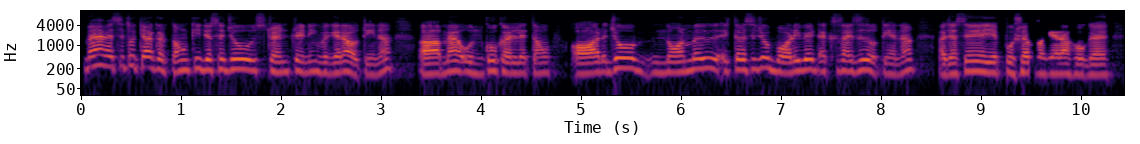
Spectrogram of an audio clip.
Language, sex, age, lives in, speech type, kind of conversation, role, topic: Hindi, male, 20-24, India, conversation, advice, user, मैं नियमित रूप से व्यायाम करने की आदत क्यों नहीं बना पा रहा/रही हूँ?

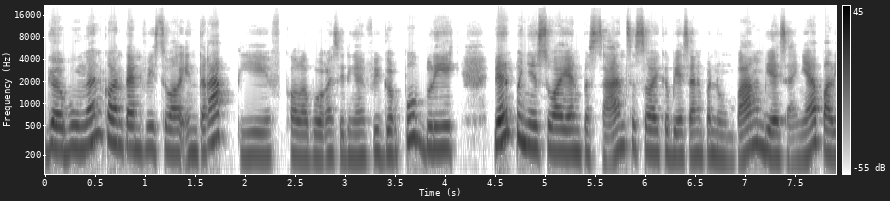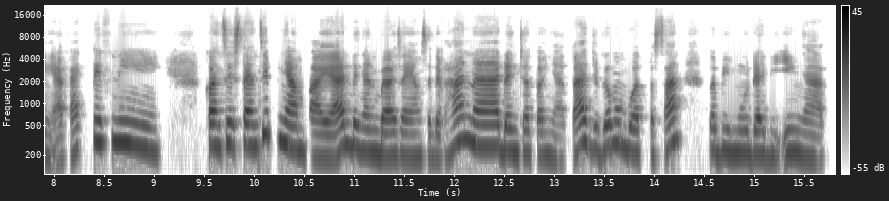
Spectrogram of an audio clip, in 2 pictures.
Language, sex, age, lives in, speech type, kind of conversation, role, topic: Indonesian, female, 20-24, Indonesia, read, expert-assistant, expert, Ada banyak pendapat tentang efektivitas masker dalam mencegah penularan penyakit. Bagaimana cara mengetahui informasi mana yang benar di tengah perdebatan publik ini?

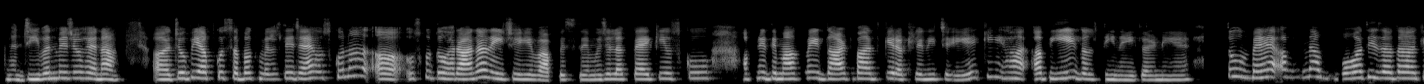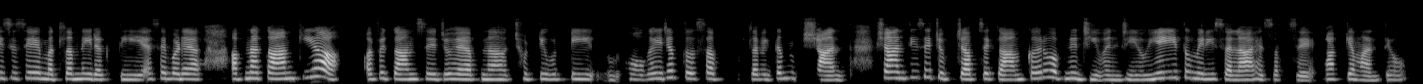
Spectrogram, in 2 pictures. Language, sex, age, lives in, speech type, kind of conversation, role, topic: Hindi, female, 25-29, India, conversation, unstructured, none, आपने अपने जीवन में सबसे बड़ा सबक क्या सीखा है?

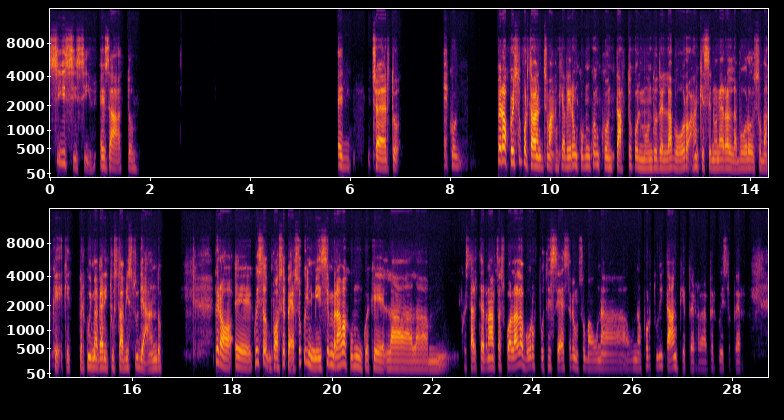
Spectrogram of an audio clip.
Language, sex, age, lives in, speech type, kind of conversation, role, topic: Italian, female, 50-54, Italy, conversation, podcast, guest, Cosa pensi dell’alternanza scuola-lavoro e degli stage?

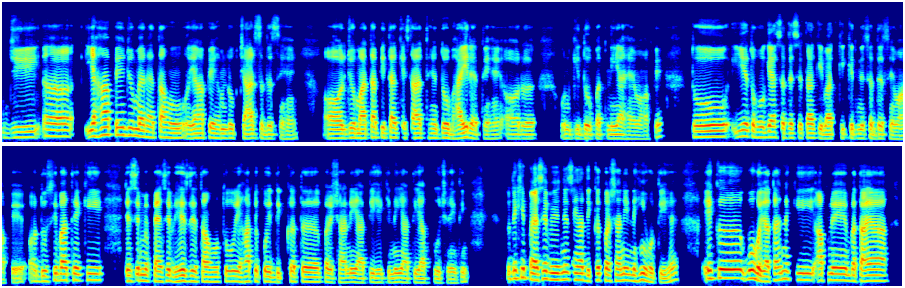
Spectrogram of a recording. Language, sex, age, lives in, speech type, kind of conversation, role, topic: Hindi, male, 45-49, India, conversation, advice, user, सीमाएँ और सम्मान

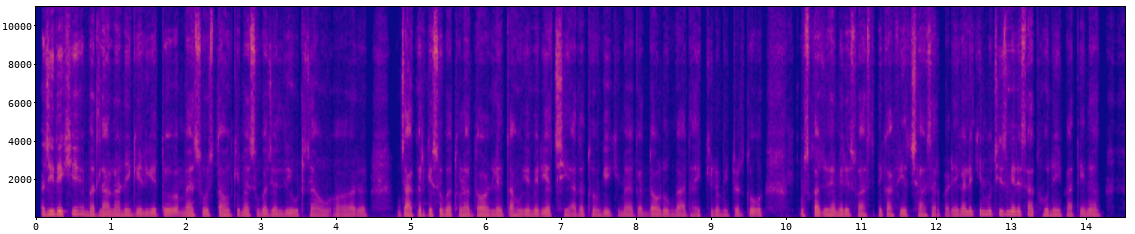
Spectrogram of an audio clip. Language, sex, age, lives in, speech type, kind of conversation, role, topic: Hindi, male, 20-24, India, conversation, advice, user, मैं ध्यान कैसे बनाए रखूँ और आलस्य से कैसे निपटूँ?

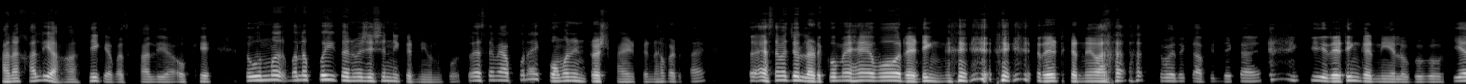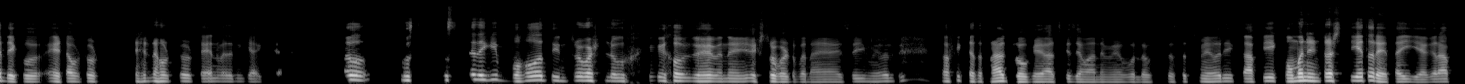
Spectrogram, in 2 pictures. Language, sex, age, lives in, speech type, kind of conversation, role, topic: Hindi, male, 25-29, India, conversation, podcast, guest, नए शहर में आसानी से दोस्त कैसे बनाएँ?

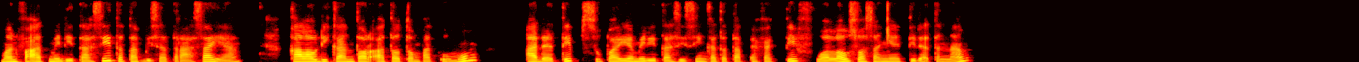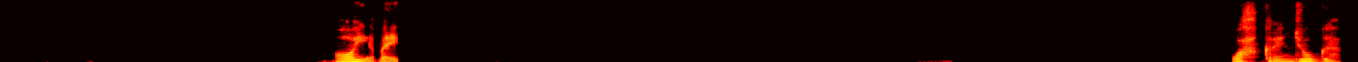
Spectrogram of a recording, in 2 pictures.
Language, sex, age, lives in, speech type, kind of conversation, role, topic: Indonesian, female, 20-24, Indonesia, read, expert-assistant, asker, Kenapa kadang jantung saya berdetak lebih cepat padahal sedang santai? Apakah ini wajar secara fisiologi?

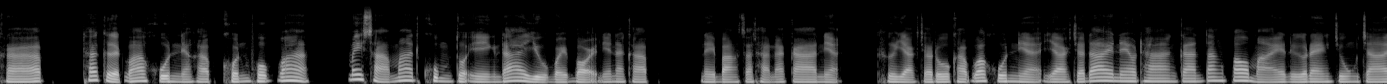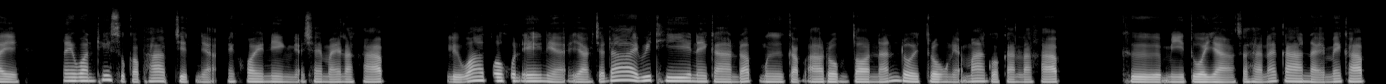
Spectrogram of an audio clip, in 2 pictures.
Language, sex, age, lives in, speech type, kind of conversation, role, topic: Thai, male, 20-24, Thailand, read, expert-assistant, expert, คุณมีวิธีจัดสรรเวลาเล่นเกมและการใช้ชีวิตอย่างไร เพื่อป้องกันผลกระทบต่อสุขภาพหรือการงาน?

